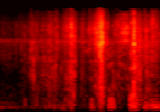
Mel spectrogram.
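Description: Plastic marshmallow bag crinkling as marshmallows are pulled out of it by hand, a string of irregular crackles.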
